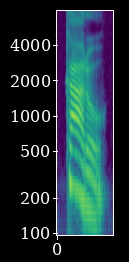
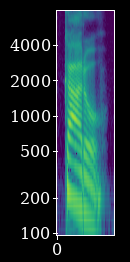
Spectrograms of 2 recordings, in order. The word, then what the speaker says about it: caro: First up is the single R. This isn't like the English R. It's a soft quick tap of the tongue against the roof of your mouth. Similar to the t sound in the American pronunciation of butter.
